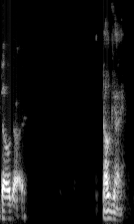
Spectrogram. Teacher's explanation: Belgae or Belgae? It's well, A is a diphthong. It sounds like I, so it would be Belgae.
